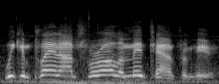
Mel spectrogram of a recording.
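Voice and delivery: eager, upbeat approval; excited. Acted. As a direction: show it off like a kid with a new toy. New situation room unlocked.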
